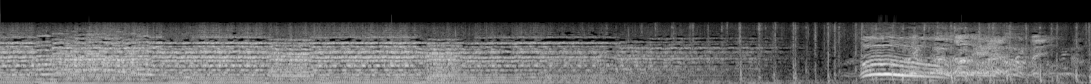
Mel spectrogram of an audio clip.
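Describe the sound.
Rapid galloping hoofbeats pound in a steady rhythm as dramatic orchestral music fades, then a man's voice calls out loudly over the last of the hooves.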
